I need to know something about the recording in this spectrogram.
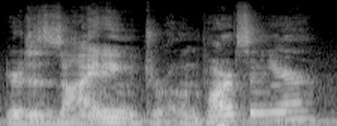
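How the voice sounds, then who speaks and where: A man's voice: mid-range voice, wildly swooping pitch, a little slow, fairly bright tone, a little hiss or hum. A man reading a game's dialogue aloud as the player character, in a conversational, questioning way. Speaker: game streamer.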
